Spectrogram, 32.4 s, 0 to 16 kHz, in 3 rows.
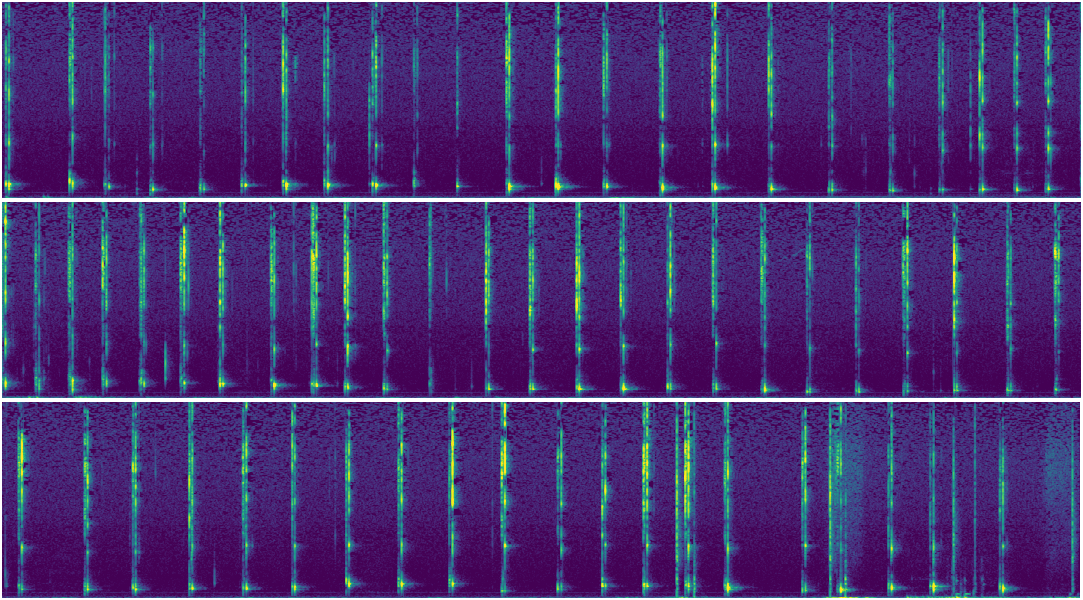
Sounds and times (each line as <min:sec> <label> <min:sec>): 0:00.0 tongue to create clicking sounds in my mouth 0:32.3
